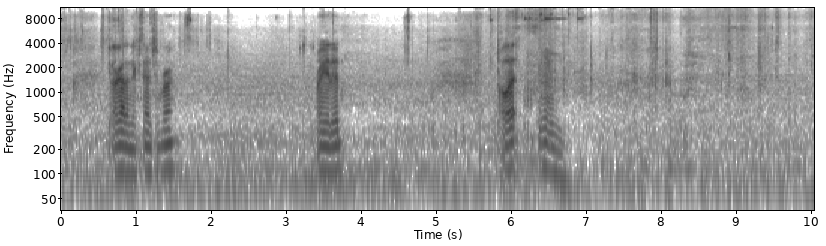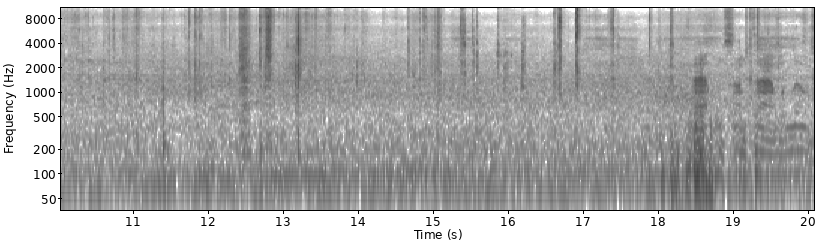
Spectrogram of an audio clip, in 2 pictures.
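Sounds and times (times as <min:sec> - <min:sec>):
faint clicks and scrapes of hand work: 0:07.0 - 0:18.4.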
